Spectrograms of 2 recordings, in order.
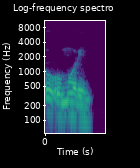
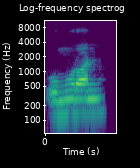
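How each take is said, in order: First: The word ends with the vowel i before n. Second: The word ends with the vowel o before n. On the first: The speaker calls it right. "dibaca kasroh" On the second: The speaker calls it wrong. "Tidak baca"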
